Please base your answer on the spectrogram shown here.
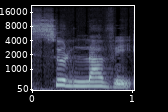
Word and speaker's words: se laver: The next verb is se laver. So be careful. The first one was se lever, and this one is se laver. There's an A, and the pronunciation is different.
